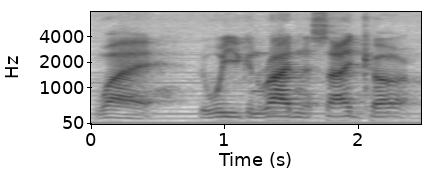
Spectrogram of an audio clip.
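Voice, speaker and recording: A man's voice: lowish voice, fairly even intonation, brisk, lightly acted. Man playing wry detective, very echoey hall. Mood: wry fondness. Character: wry, dense hard-boiled private detective. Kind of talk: comic live radio play. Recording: echoey hall with music behind.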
